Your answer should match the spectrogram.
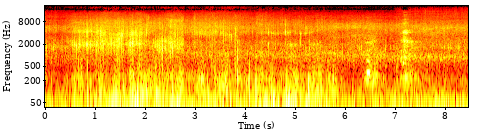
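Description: Dense, irregular crackling and popping fills the ear, a steady rush of tiny sharp clicks like sizzling, with a few brighter pops standing out near the end.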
